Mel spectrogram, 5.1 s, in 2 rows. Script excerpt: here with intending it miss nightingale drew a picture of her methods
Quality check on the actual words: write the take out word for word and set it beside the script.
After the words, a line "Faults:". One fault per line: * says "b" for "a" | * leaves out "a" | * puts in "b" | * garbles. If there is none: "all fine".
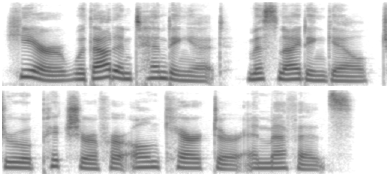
here without intending it miss nightingale drew a picture of her own character and methods
Faults:
* says "without" for "with"
* puts in "own character and"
